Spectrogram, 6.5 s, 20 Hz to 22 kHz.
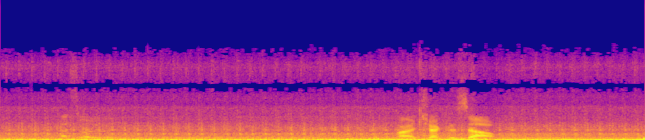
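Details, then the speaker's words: International Scout 80 (1963–65), sat over 10 years, revived and driven; not all cylinders seem to fire: steady low rumble with a rough, uneven exhaust note; owner says something's funky about the exhaust, could be the motor, cause unclear; temperature and oil pressure came up. "Cause it could, there's something funky about the exhaust, but like, I don't know, could be the motor, but temperature gauge came up, oil pressure came up."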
